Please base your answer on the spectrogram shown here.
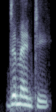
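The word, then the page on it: démenti: Indian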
